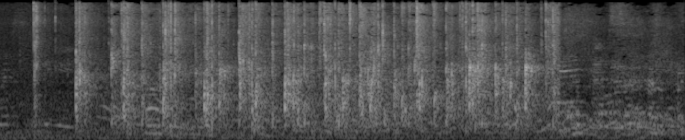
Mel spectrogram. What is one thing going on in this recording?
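A small crowd claps and applauds.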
